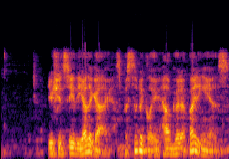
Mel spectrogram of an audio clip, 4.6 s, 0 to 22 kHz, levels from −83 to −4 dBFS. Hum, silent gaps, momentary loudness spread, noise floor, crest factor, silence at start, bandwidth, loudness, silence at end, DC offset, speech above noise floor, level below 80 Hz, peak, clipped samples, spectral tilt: none; none; 9 LU; -51 dBFS; 18 dB; 0.1 s; 8.2 kHz; -16 LUFS; 0 s; under 0.1%; 34 dB; -46 dBFS; 0 dBFS; under 0.1%; -4.5 dB/octave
